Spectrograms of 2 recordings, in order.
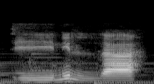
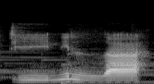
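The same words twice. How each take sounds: The two takes are said the same way.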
